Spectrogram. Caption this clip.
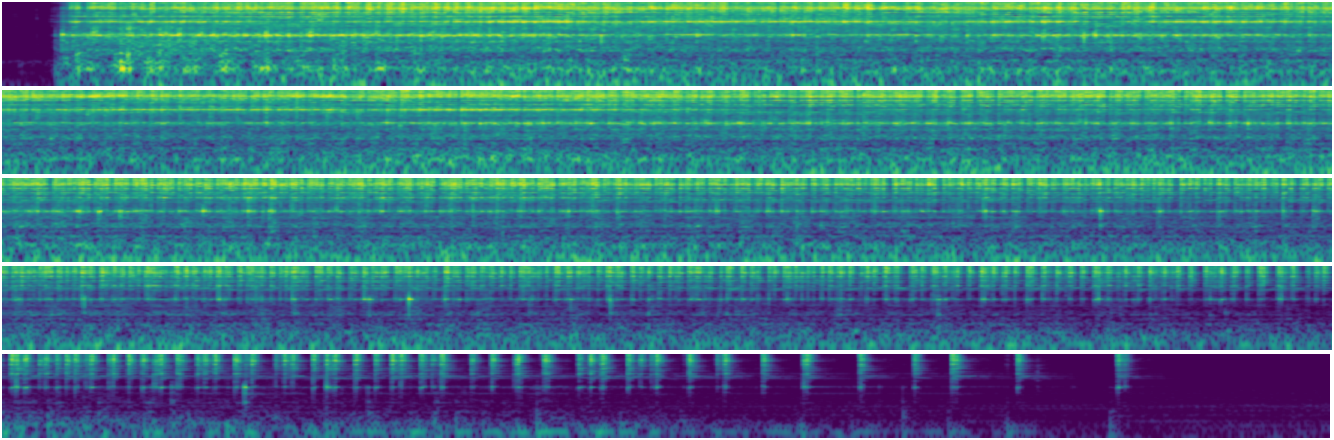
Metal Bearing rolling spinning Start to Stop continuous Slow down creaky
